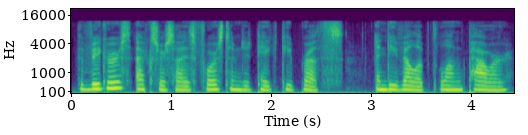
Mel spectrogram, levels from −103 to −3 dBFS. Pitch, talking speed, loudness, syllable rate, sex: 205 Hz, 175 wpm, -17 LUFS, 6.0 syllables/s, female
